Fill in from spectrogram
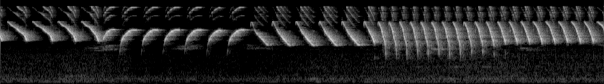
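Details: Canary singing with long rolls to provoke other canaries; spaced down-slurred whistles speed up and merge into a loud, rapid, sustained rolling trill.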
